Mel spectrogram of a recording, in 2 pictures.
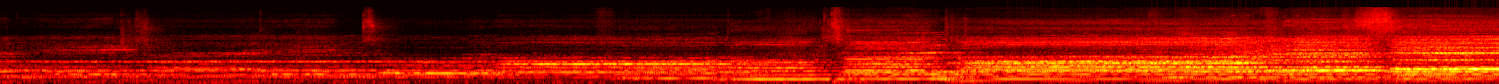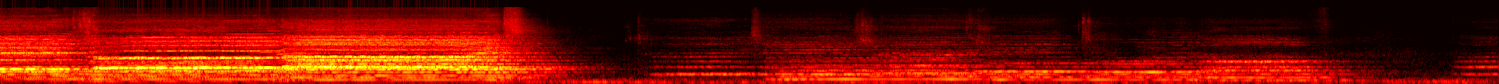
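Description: Mixed-voice high school madrigal choir singing a cappella in sustained chords. The singing swells louder to a peak, cuts off sharply about two-thirds of the way through, and then starts again softly.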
